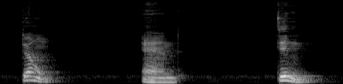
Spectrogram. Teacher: the ending t sounds disappear and you hear don't and didn't when sounds fade or soften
